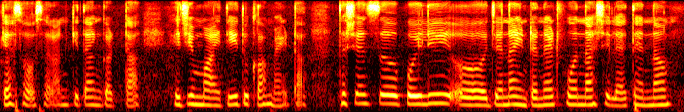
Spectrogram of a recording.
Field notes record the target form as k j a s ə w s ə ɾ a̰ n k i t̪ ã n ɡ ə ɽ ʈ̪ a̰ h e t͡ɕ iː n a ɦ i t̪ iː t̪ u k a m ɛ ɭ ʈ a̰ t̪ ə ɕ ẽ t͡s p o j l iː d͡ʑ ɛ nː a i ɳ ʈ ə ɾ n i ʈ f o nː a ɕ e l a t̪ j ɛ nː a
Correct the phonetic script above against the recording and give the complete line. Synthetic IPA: k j a s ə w s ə ɾ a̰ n k i t̪ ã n ɡ ə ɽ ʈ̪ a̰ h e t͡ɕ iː m a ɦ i t̪ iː t̪ u k a m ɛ ɭ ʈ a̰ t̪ ə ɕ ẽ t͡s p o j l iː d͡ʑ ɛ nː a i ɳ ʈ ə ɾ n e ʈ f o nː a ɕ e l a t̪ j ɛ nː a

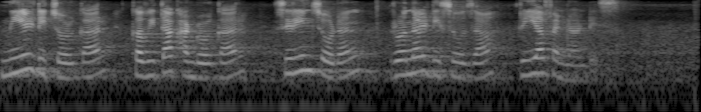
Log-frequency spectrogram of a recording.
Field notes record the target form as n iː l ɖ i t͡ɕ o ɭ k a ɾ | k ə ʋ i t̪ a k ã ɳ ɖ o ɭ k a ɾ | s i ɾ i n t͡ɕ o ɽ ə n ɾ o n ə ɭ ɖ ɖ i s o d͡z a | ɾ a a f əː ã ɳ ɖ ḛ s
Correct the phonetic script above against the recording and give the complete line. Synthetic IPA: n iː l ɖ i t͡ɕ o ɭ k a ɾ | k ə ʋ i t̪ a kʰ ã ɳ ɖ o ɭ k a ɾ | s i ɾ i n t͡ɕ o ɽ ə n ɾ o n ə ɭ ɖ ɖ i s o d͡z a | ɾ i a f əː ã ɳ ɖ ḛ s

